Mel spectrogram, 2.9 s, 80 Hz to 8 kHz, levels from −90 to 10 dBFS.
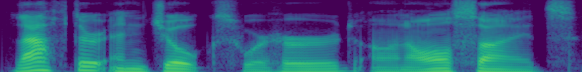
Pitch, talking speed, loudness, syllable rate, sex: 110 Hz, 165 wpm, -20 LUFS, 4.3 syllables/s, male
